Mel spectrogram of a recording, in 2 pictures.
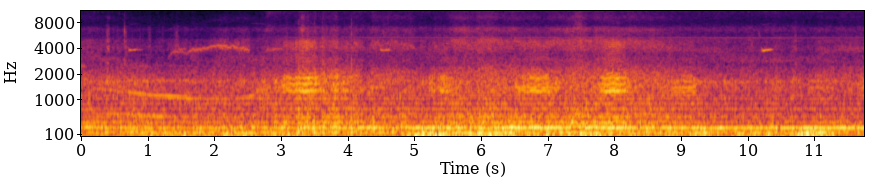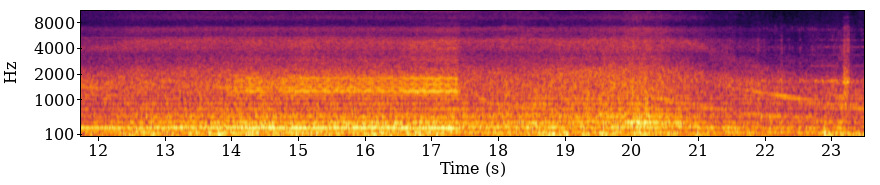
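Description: Electric motor and propeller of an E-flite Apprentice RC floatplane in flight, a buzzing whine. Its pitch glides down near the start and again near the end, and holds steady for about the middle half.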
